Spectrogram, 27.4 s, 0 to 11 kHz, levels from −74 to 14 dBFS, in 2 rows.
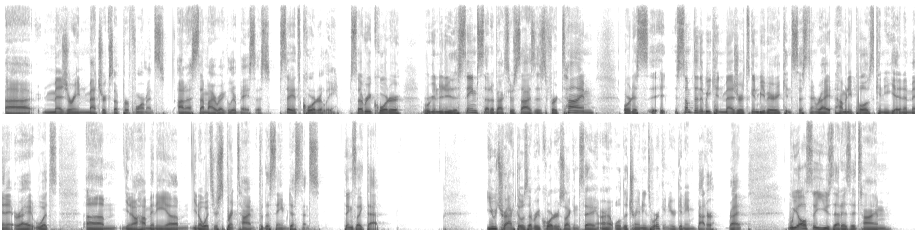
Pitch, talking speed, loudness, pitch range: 105 Hz, 210 wpm, -20 LUFS, 100-115 Hz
